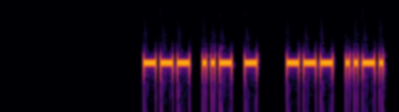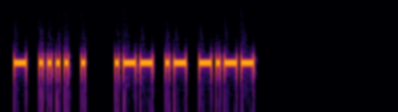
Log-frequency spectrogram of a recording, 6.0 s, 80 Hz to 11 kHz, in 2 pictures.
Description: Morse code, heard as a keyed tone, about 38 wpm, 700 Hz. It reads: OUT OF THE WAY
